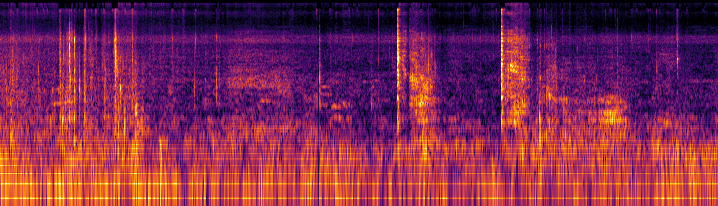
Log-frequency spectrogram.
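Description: Tomatoes going into a boiling fish curry of fresh tomato jhol with cup fish, giving a low bubbling simmer with soft stirring and a few brief sharper clatters, steady and close, with faint bird calls in the background.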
